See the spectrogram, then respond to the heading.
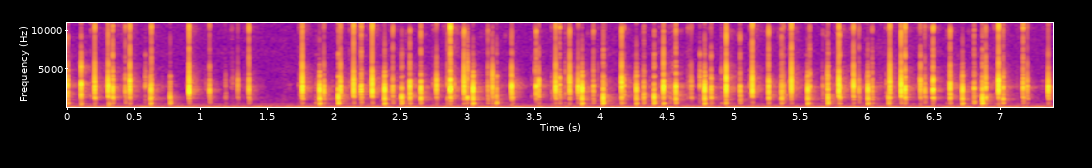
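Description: Fingertips type continuously on a mint-green Cyberboard R3 mechanical keyboard with plastic keycaps and a metal case. Quick, bright, clacky key taps with almost no ring follow one another in a steady stream, broken by one brief pause near the start.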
